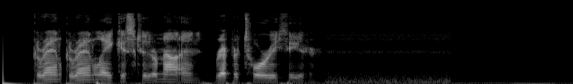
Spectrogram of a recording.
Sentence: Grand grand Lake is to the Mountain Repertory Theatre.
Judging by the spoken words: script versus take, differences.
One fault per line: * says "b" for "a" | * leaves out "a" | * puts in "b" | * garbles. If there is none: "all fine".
all fine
